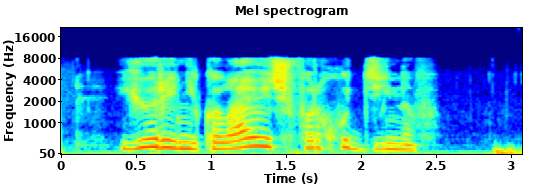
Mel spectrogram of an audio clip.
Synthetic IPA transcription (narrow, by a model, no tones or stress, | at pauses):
juɾʲijnʲikolˠajevʲit͡ɕfərχudʲinof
